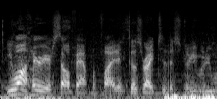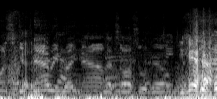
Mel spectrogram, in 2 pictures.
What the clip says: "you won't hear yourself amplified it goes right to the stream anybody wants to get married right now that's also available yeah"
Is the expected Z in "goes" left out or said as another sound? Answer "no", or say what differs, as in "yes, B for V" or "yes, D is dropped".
no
